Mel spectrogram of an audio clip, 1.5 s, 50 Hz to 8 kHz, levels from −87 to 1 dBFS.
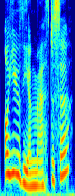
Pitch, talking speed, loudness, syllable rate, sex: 225 Hz, 240 wpm, -19 LUFS, 6.5 syllables/s, female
